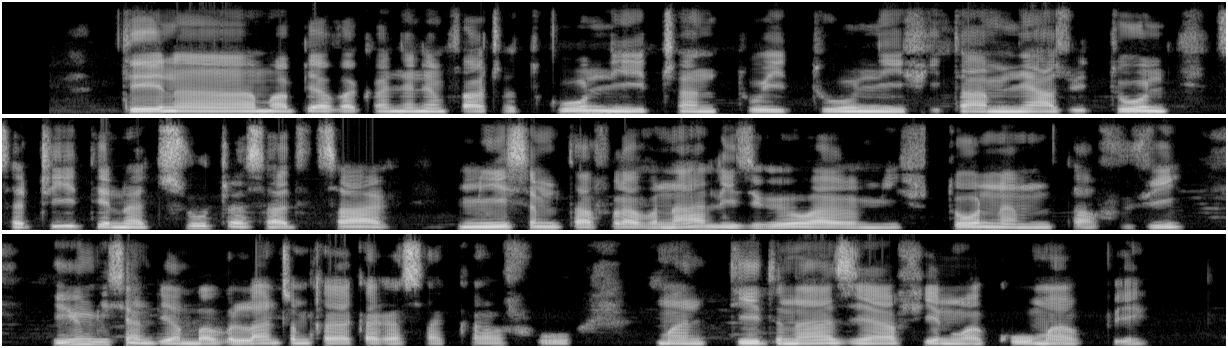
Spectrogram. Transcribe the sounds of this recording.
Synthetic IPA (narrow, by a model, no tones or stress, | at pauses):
t̪enəmapjavakananamifaaʈ͡ʂət̪u̥kuniʈ͡ʂant̪uit̪unifit̪aminiazuit̪uni̥saʈ͡ʂit̪enət͡suʈ͡ʂəsad̪i̥t͡saɾə | misimit̪afuravinaliziɾewaɾimisi̥t̪onnəmit̪afuvi | iwmisand̪eambavilanʈ͡ʂamikaɾakaɾasakʰafu | mant̪id̪inaziafenuakumaɾub̥e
